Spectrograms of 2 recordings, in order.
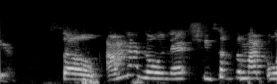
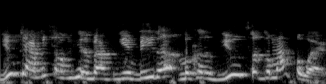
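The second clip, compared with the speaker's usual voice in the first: mock, mildly sarcastic jabbing tone. Retelling what was said to the rail manager: retelling a sarcastic remark. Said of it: "I said it kind of sarcastically".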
